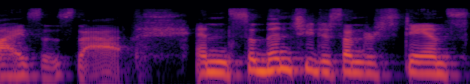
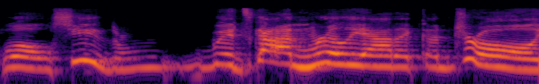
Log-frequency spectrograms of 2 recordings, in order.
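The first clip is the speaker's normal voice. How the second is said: higher, louder, fed-up parent voice; exasperated parent; 7 semitones higher, 5 dB louder than usual. Retold or imitated. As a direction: play a parent at the end of their rope. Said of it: "a parent might be like".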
